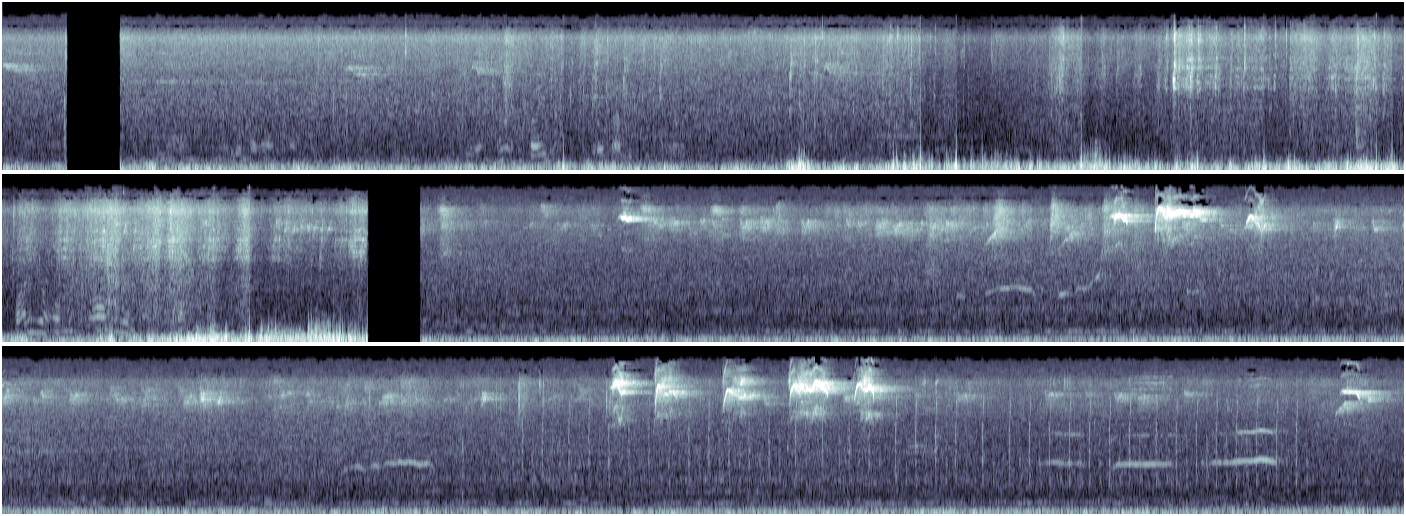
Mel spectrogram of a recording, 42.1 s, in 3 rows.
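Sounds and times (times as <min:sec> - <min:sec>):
steady low rumble: 0:01.2 - 0:42.0
small birds chirping: 0:01.5 - 0:06.8, 0:18.4 - 0:42.0
faint rising and falling calls: 0:18.5 - 0:42.0.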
